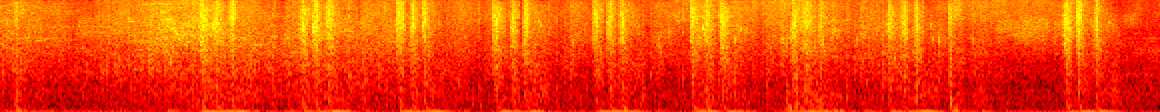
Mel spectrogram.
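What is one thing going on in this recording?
Gunfire bursts rapidly again and again with a heavy low thump.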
